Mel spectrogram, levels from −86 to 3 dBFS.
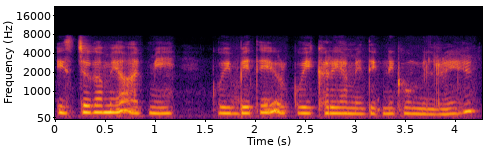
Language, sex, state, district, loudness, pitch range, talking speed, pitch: Hindi, female, Arunachal Pradesh, Papum Pare, -16 LUFS, 195-240 Hz, 210 wpm, 210 Hz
